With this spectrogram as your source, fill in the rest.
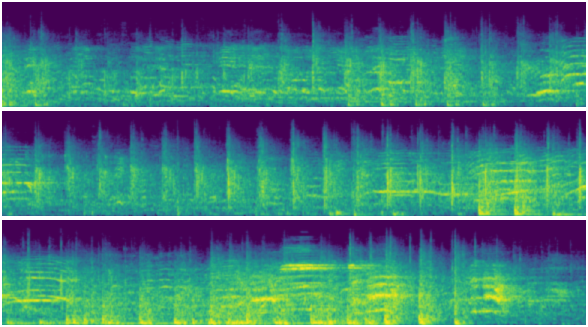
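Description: A handball bounces repeatedly on a hard floor in a large echoing hall.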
